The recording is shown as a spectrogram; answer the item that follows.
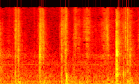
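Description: Tarot cards being shuffled and handled: a string of light, quick card flicks and taps, with a sharper pair near the end.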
